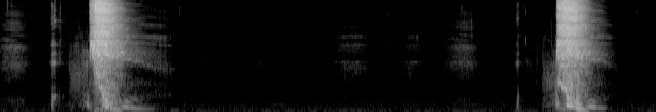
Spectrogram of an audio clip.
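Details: Two separate sneezes several seconds apart, each a quick indrawn breath then a sharp explosive burst; sneezing.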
